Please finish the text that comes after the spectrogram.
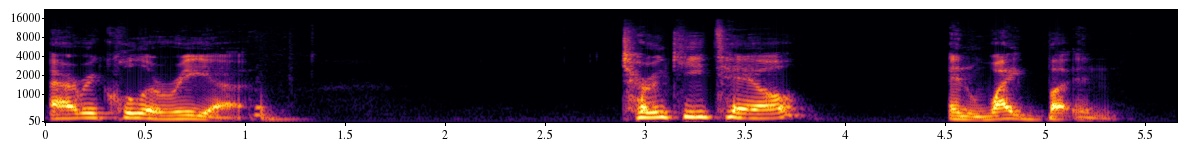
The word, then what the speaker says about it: Auricularia: Auricularia? That's right. Auricularia.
